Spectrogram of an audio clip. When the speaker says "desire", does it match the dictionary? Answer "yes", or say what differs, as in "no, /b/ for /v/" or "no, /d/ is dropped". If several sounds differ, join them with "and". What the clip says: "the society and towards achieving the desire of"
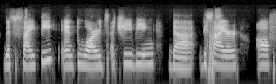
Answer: no, /s/ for /z/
